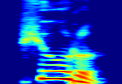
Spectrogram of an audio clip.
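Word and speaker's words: פור: 그래서 죽이려고 하는데 해필 제비를 뽑았는데 그러니까 부림절이라는 이제 절기를 소개를 할 수밖에 없는데 퓨르 뭐 좀 순화시켜서 우리식으로 발음하면 부르 그래서 부림절 이렇게 이름을 붙였는데요.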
